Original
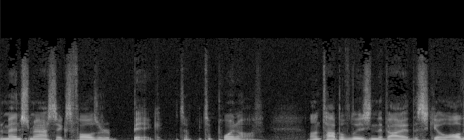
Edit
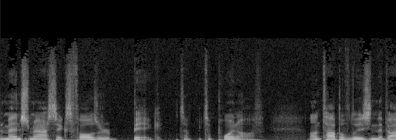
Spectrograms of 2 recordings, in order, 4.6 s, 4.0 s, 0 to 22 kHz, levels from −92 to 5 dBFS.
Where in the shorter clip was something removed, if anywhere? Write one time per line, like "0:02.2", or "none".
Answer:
none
